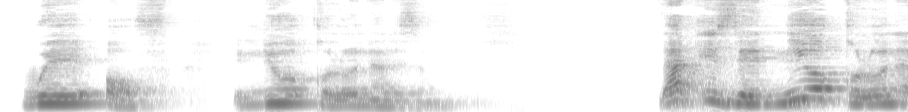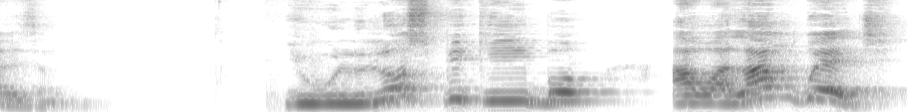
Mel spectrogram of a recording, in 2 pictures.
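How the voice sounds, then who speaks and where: A man's voice: sits high, fairly bright tone, echoey room. A man giving a political commentary monologue, emphatic, repeating his points and filling gaps with "you know".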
